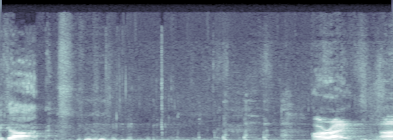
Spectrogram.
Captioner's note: panel chuckles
